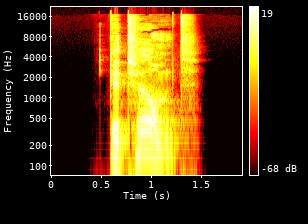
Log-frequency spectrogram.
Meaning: past participle of türmen
- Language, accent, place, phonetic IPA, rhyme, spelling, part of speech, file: German, Germany, Berlin, [ɡəˈtʏʁmt], -ʏʁmt, getürmt, verb, De-getürmt.ogg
